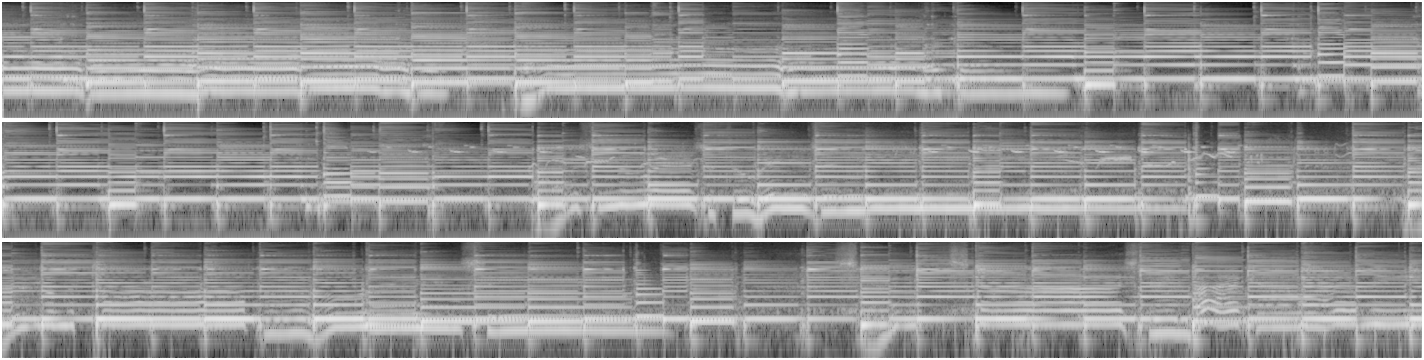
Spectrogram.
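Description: Acoustic guitar fingerpicked in a quick, continuous run of plucked notes over one steady held low note.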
